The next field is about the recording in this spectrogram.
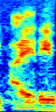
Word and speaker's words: piety: The regular word is pious, so it would be piety with a long I.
